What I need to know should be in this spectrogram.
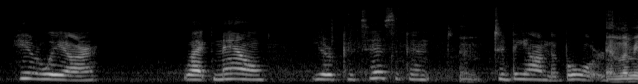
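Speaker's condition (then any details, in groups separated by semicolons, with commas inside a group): Cerebral palsy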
